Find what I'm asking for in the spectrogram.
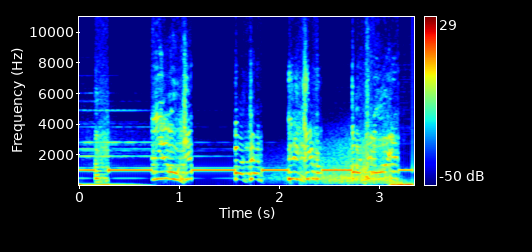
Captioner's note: beep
